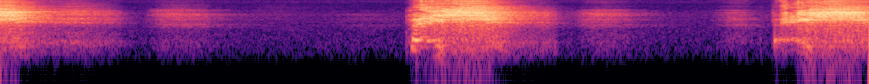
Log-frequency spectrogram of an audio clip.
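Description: Three forceful sneezes in quick succession, each with a sharp hissing burst and a brief inward breath between, a sneezing fit.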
